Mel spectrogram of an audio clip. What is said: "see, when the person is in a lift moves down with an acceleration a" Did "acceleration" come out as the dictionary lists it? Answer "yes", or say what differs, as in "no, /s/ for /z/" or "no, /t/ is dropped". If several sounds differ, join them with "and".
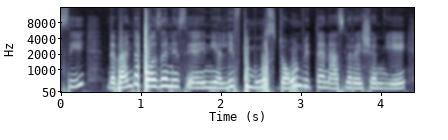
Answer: no, /k/ is dropped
